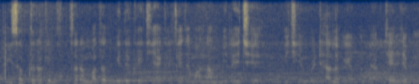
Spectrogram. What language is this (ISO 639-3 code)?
mai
